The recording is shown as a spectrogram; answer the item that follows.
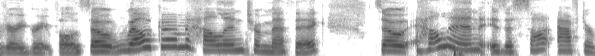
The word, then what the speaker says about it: Tremethick: I'm Helen Tremethick.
